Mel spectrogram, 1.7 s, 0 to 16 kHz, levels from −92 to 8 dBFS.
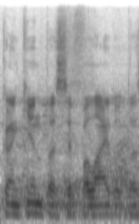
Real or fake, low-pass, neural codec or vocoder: real; 14.4 kHz; none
